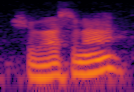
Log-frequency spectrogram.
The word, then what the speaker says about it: Shavasana: So learning this position, and if I remember to say it right, this is the Shavasana.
